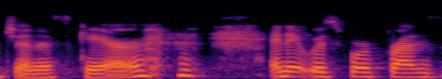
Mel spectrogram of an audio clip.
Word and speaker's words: Esquer: My username was, because that's how you say my name, Jennis Care.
